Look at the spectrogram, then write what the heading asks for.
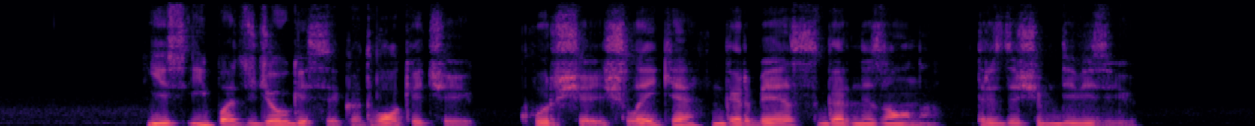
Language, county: Lithuanian, Vilnius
